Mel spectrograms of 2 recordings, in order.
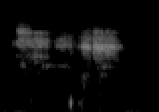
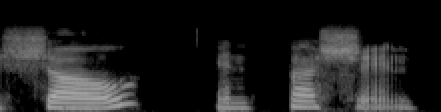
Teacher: This one is a voiceless palatal fricative, so it sounds sh. And some examples are show and pushing.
